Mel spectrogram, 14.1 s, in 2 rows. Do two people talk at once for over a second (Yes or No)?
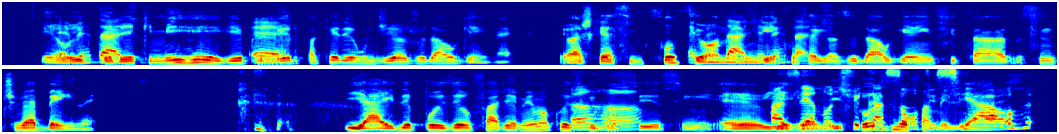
Yes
